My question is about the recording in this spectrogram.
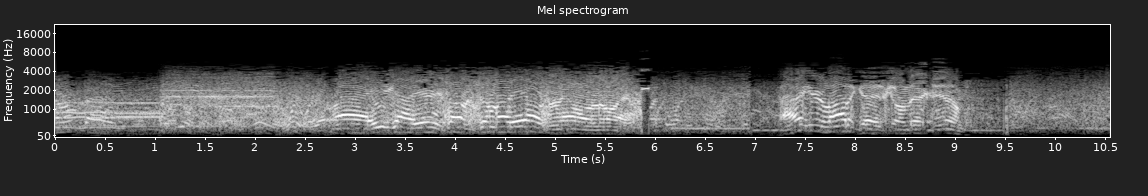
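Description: CB radio receiving long-distance skip on channel 28: garbled transmissions with strongly wavering, warbling tones, thin and muffled through the radio's narrow audio. The signal weakens near the end.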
